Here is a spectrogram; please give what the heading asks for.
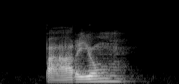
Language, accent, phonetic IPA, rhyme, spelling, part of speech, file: German, Austria, [ˈbaːʁiʊm], -aːʁiʊm, Barium, noun, De-at-Barium.ogg
- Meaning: barium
